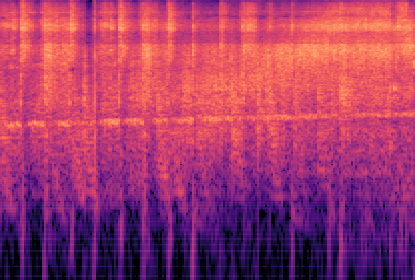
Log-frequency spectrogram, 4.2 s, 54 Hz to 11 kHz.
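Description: Two electronic dance tracks playing together in a phone DJ mixing app, beat-matched at 122 BPM, with a steady driving beat.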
